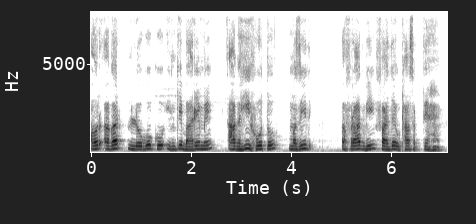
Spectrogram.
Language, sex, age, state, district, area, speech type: Urdu, male, 18-30, Delhi, New Delhi, rural, spontaneous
